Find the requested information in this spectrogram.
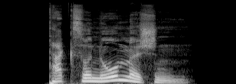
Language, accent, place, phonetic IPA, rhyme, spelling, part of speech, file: German, Germany, Berlin, [taksoˈnoːmɪʃn̩], -oːmɪʃn̩, taxonomischen, adjective, De-taxonomischen.ogg
- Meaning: inflection of taxonomisch: 1. strong genitive masculine/neuter singular 2. weak/mixed genitive/dative all-gender singular 3. strong/weak/mixed accusative masculine singular 4. strong dative plural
